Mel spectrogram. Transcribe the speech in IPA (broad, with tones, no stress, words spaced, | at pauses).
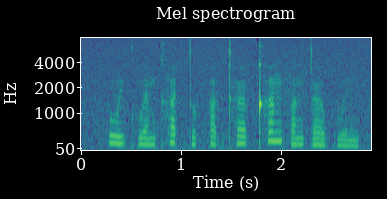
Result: uː˧jkʷʰɛː˨mkʰɐ˥t̚ t̪ʊ˨˥k̚pɐ˧k̚ t̪ʰœː˧p̚kʰɐ˥ŋfɐ˨˧ŋt̪œː˨ kʷɪ˨ŋ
